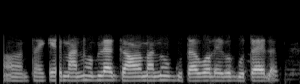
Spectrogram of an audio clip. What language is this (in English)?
Assamese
